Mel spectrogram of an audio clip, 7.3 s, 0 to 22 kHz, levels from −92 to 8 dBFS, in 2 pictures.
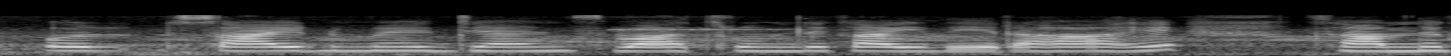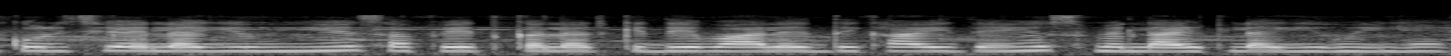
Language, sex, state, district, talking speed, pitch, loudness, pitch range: Hindi, female, Uttar Pradesh, Jalaun, 225 wpm, 275 Hz, -19 LUFS, 270-285 Hz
